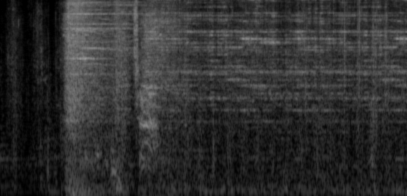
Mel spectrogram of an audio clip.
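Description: A blade strikes with a burst of fiery sparks.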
